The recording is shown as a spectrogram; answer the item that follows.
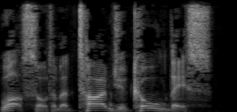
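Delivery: ordinary delivery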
